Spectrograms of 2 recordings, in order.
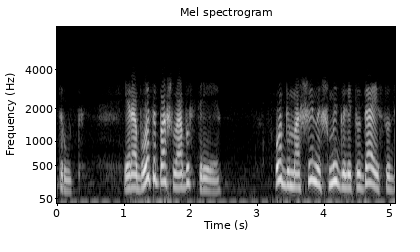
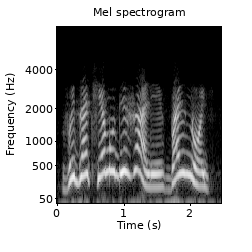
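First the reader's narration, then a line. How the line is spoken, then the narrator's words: Shouting. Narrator (Russian): кричала Медуница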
